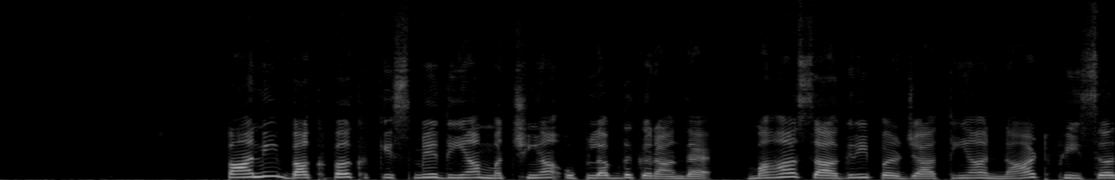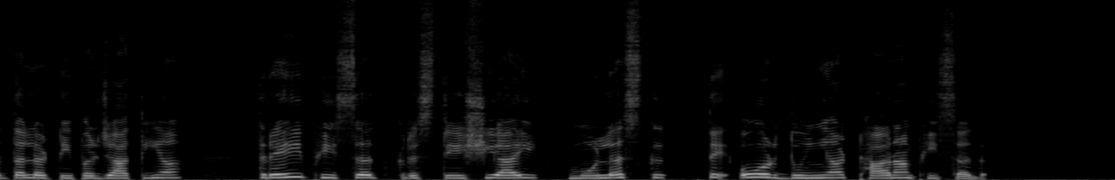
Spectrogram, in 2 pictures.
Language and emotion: Dogri, neutral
